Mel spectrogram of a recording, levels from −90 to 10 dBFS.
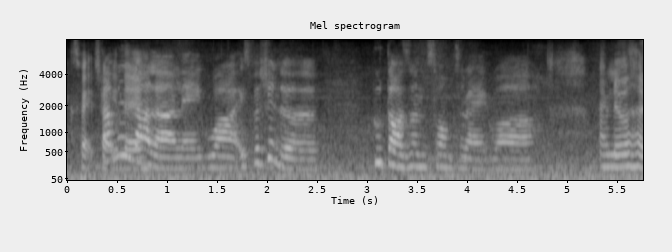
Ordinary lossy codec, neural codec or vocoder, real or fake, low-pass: none; none; real; none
